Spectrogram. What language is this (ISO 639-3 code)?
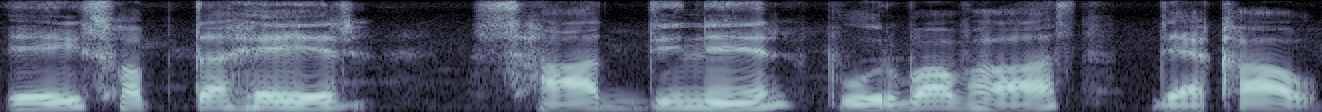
ben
